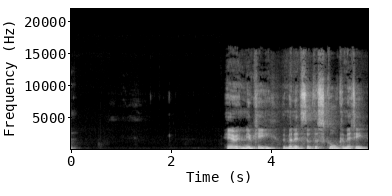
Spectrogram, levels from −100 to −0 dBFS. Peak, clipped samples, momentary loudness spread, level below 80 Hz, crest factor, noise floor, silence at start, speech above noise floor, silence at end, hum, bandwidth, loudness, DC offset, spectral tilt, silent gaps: -8 dBFS; under 0.1%; 8 LU; -74 dBFS; 20 dB; -85 dBFS; 0 s; 61 dB; 0 s; none; 16.5 kHz; -24 LUFS; under 0.1%; -4 dB/octave; none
